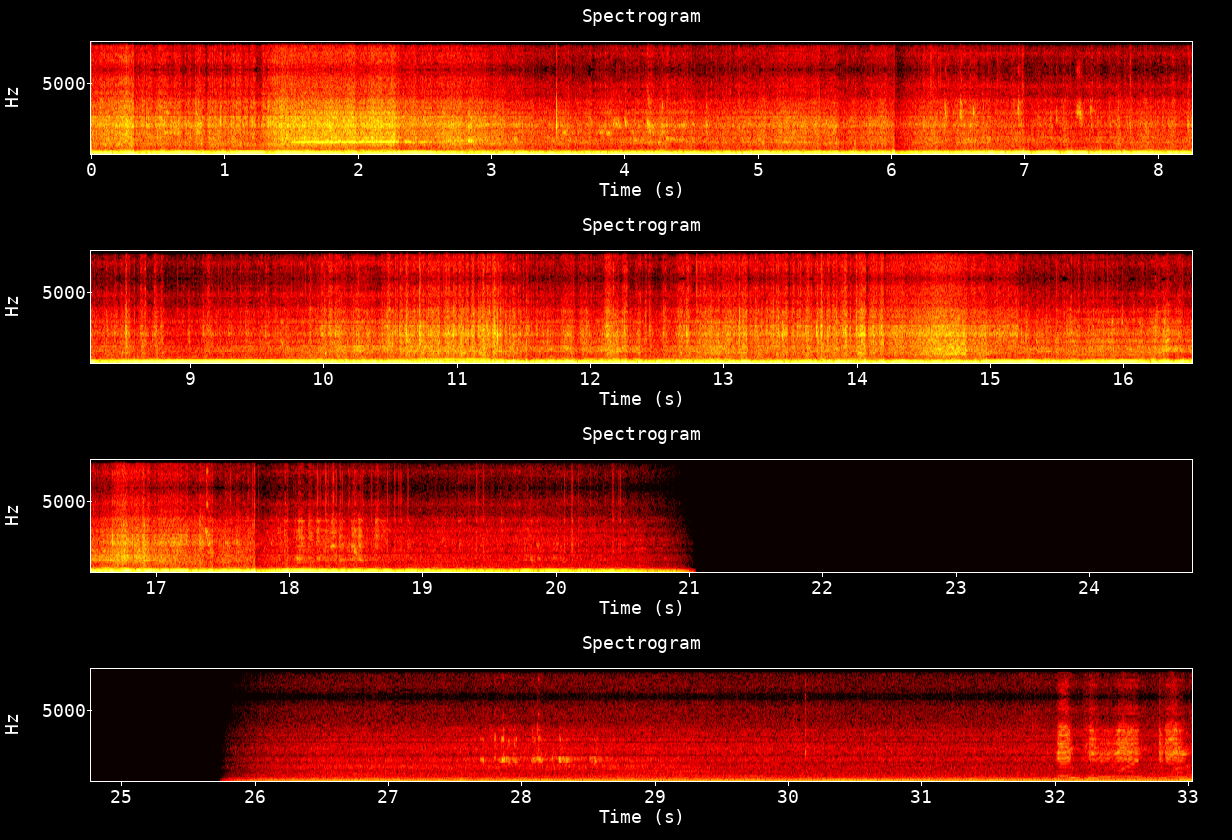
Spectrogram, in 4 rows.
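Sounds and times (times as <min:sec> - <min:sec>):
car engine pulling hard: 0:00.0 - 0:21.0
road and wind noise: 0:00.0 - 0:21.0, 0:25.8 - 0:33.0.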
